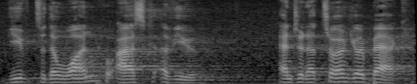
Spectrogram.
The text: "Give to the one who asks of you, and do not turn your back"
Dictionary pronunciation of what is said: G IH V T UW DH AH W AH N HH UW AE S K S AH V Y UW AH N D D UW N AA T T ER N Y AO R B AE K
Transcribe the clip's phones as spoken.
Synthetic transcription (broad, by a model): G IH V T UW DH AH W AH N HH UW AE S K AH V Y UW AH N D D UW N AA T T ER N Y AO R B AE K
